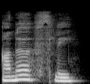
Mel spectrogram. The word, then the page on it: unearthly: British English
